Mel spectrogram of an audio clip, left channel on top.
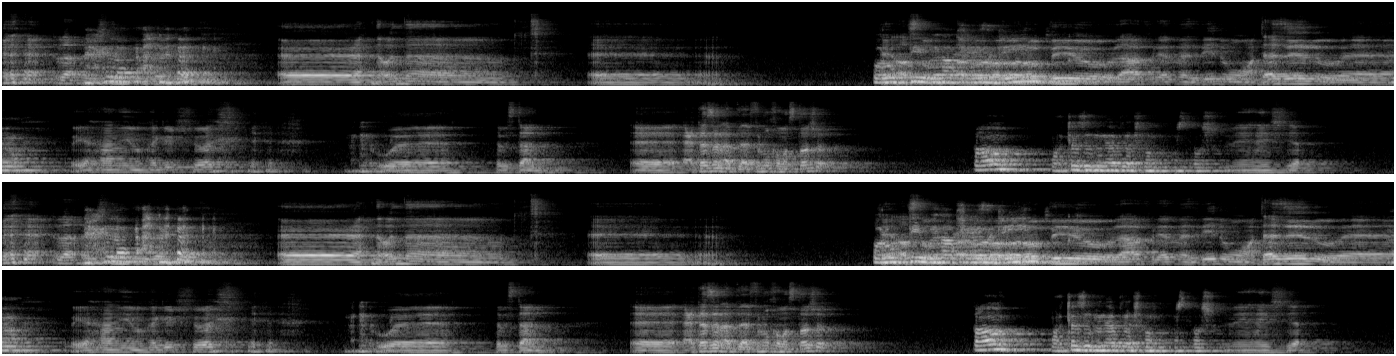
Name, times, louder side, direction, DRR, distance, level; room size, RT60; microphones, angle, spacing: voice 1, 0.0-2.4 2.8-5.4 5.9-7.2 8.8-14.1 14.6-16.9 17.6-18.5 18.9-19.4 20.2-22.2 26.1-26.9, right 2 dB, 15° right, 3 dB, 0.5 m, -25 dB
voice 2, 0.8-1.9 8.7-10.6 13.8-14.2 17.5-17.6 23.6-24.0 24.4-26.0, right 2 dB, 80° right, 4 dB, 0.9 m, -20 dB
7.0 x 4.4 x 6.8 m, 1.3 s
head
